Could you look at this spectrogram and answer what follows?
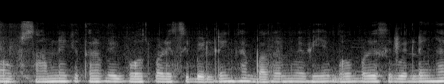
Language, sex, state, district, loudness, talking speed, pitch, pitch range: Hindi, male, Maharashtra, Mumbai Suburban, -16 LUFS, 230 wpm, 130 Hz, 125-135 Hz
